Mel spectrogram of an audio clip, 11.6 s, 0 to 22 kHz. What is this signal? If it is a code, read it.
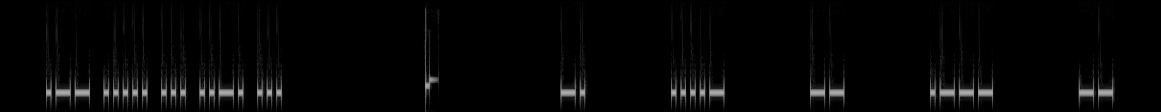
Morse code, heard as a keyed tone, about 25 wpm, spaced as for 13 wpm, 700 Hz. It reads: W5SFS N4MJM
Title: USA Call Signs - 6x Character Spacing - 25wpm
